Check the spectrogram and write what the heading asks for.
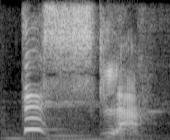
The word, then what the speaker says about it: Tesla: Ça se prononce Tesla. Nikolai Tesla.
